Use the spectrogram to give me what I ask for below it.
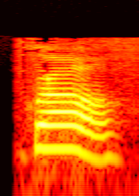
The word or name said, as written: grau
